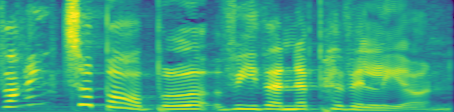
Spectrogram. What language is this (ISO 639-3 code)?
cym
